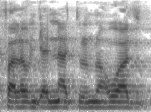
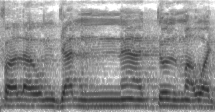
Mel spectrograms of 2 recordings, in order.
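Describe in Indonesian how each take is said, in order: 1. Dibaca cepat, tanpa dengung yang ditahan. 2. Dibaca lebih pelan, dengan dengung yang ditahan. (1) "Main langgar aja" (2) "Wajibul gunnah"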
